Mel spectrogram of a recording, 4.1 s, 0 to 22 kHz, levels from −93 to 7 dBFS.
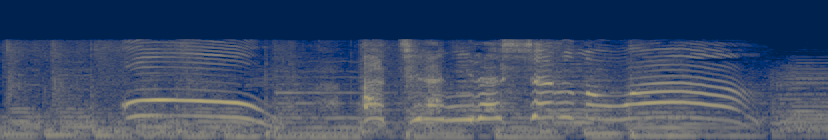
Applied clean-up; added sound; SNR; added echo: none; none; none; none.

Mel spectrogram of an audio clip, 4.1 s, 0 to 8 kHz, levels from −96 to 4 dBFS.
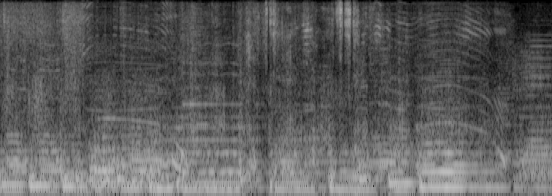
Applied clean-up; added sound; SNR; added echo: neural separator model SepFormer DNS4.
